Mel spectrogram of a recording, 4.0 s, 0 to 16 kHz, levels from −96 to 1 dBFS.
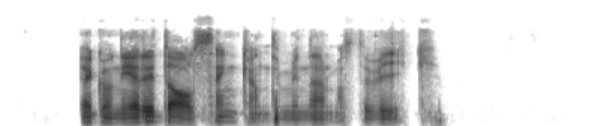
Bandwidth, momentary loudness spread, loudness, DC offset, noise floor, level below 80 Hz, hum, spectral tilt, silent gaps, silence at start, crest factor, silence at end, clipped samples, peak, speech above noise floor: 10.5 kHz; 13 LU; -22 LUFS; under 0.1%; -89 dBFS; -52 dBFS; none; -3.5 dB/octave; none; 0.55 s; 24 dB; 1.05 s; under 0.1%; -2 dBFS; 66 dB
